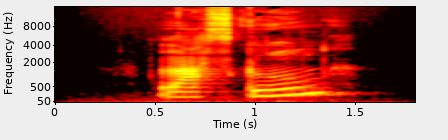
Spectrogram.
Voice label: "laskum", snake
